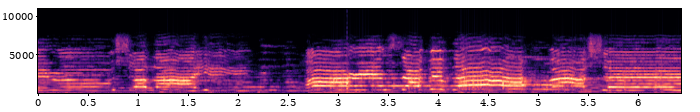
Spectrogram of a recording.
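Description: A Hebrew song playing: high voices sing a wavering melody, fuller and louder from a little before halfway.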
